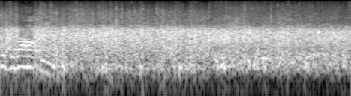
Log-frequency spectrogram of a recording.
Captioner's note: some Applause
